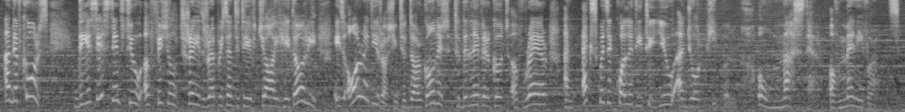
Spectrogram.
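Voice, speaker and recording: A woman's voice: fairly high pitch, very animated, moderate pace. An actress voicing an ornate, obsequious woman trade agent in a video game. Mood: flattering. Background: game music.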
